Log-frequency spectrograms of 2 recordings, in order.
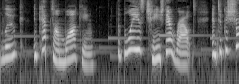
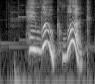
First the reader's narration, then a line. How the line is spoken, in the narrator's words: exclaimed Jack in surprise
